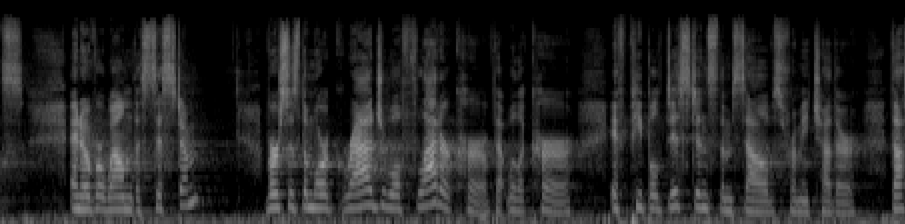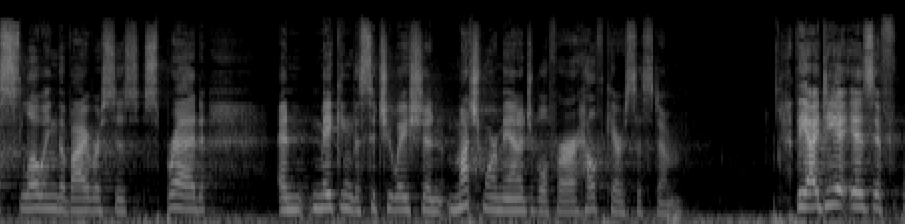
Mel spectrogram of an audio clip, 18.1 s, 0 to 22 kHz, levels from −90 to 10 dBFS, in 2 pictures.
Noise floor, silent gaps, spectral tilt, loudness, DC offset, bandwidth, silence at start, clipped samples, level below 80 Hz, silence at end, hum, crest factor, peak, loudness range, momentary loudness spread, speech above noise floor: -63 dBFS; none; -1 dB/octave; -39 LUFS; under 0.1%; 16.5 kHz; 0 s; under 0.1%; -64 dBFS; 0 s; none; 28 dB; -14 dBFS; 5 LU; 16 LU; 22 dB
